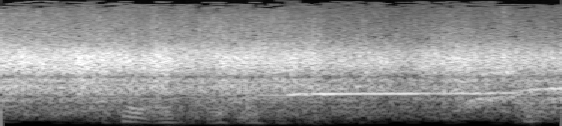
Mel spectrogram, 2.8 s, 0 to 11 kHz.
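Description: A crowd of 425 students on their feet applauds loudly and steadily after their teacher sang to them in class, a dense wash of clapping mixed with cheering voices that holds at a constant level throughout without letting up.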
